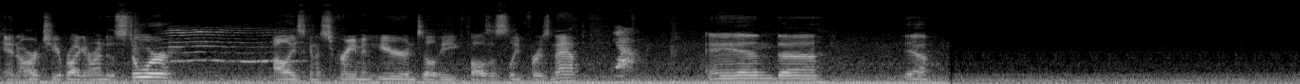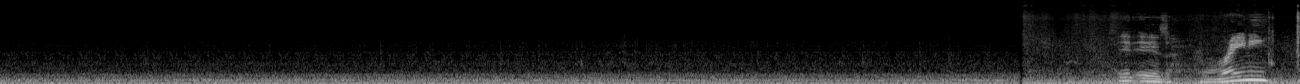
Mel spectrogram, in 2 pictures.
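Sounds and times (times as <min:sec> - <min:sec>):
road noise: 0:00.0 - 0:09.7, 0:23.2 - 0:26.0
car driving rumble: 0:00.0 - 0:26.0.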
